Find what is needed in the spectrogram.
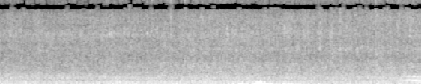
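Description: Heavy rain falling steadily, an even hiss, with a brief low thump about two and a half seconds in.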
